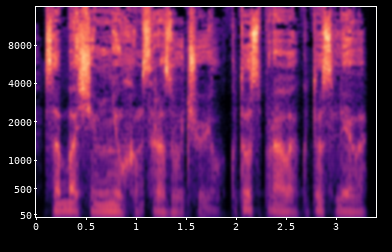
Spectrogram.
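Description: Male audiobook narrator, husky, dry close sound, measured reading. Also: lowish voice, fairly bright tone, no room sound. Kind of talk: scripted narration.

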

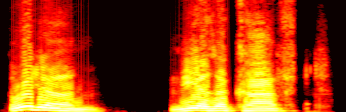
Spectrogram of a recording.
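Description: A stern old woman who scolds and mocks with cold authority, as a male reader puts her on. Her voice sits high and carries loudly, with a dry, close sound. It is an audiobook performance. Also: expressive, dry recording, close to an everyday voice. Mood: scornful. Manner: mocking and domineering. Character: stern scornful old woman, a reverend mother.

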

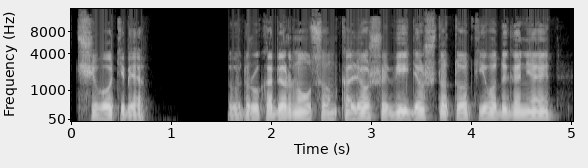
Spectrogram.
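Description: A man narrating a classic novel in a measured, expressive style on a close studio mic. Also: on the low side, no echo. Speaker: audiobook narrator. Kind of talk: scripted literary narration.

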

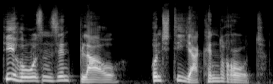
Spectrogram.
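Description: A man narrating a storybook slowly and clearly, in a deliberate, expressive way for language learners. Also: on the high side, no echo, clean studio sound.

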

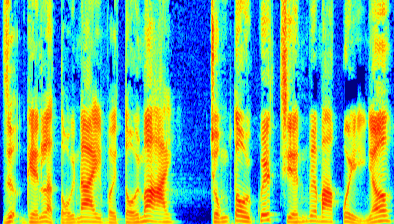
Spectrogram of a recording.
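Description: A man's voice: on the high side, brisk, fairly bright tone, no room sound, studio quality, pitched above the performer's own voice. A man voicing a brash middle-aged exorcist who gives blunt orders. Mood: commanding. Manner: blunt, commanding.

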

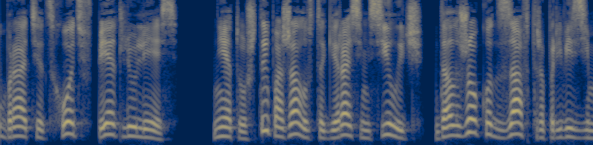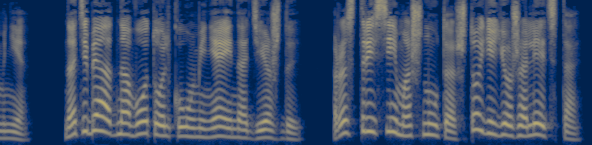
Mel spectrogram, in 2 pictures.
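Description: A woman's voice: lowish voice, mellow, no room sound, natural voice. Unyielding male merchant, coaxing and proverb-quoting, dry close sound, read by a woman. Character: wealthy domineering male merchant, sly and coaxing.

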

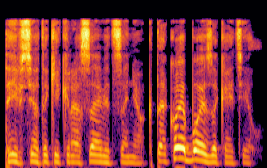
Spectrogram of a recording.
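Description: A man reading an audiobook, voicing a brash, jokey young male friend who acts as a referee and talks in a loud, upbeat, chummy way. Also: a little high, normal speed, breathy edge, dry recording, studio quality. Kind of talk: audiobook character voice.

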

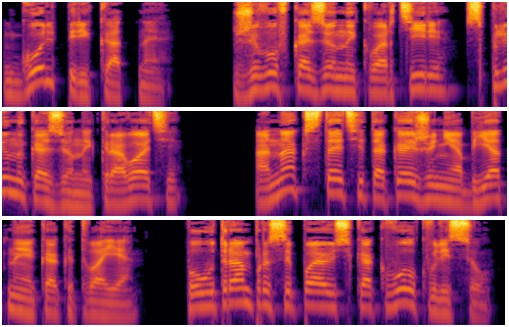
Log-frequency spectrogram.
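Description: A shy thirty-year-old ruler and former soldier talks in a self-deprecating, gently ironic way, as a male audiobook reader voices him. His voice sits in a middle register. The sound is dry and close to the mic. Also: medium pitch, sing-song, moderate pace, dry recording, voice pushed up, close to an everyday voice. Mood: earnest.

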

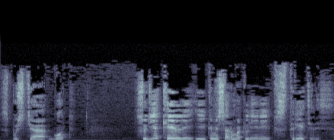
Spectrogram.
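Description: A man narrating a story, calm and low between the voiced dialogue. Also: takes it slowly. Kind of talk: storytelling reading.

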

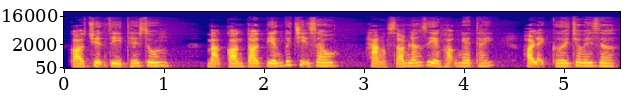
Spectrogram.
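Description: A woman's voice: mid-range voice, steady tone, brisk, a bit bright, no echo, studio quality, lightly acted. A woman playing a lecturing older mother-in-law.

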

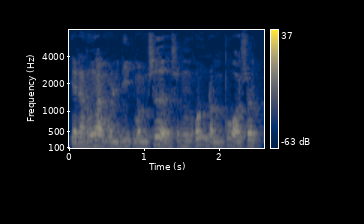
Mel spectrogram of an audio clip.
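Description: Male host, mid-pitched, conversational, roomy room sound with a faint hiss. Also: a little mellow. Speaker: podcast host. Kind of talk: casual chat.

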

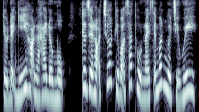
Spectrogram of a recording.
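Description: A woman's voice: mid-range voice, animated, quick pace, a little mellow, no echo, lightly acted. A woman reading the part of a resolute young swordswoman who speaks firmly and decisively, in a dry close recording. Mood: explaining. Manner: firm, decisive speech. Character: young heroine, resolute and fierce-tempered.

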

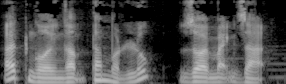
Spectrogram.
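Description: A man narrating an audiobook novel in a steady storytelling manner. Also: fairly low pitch, brisk, no echo, faint music behind.

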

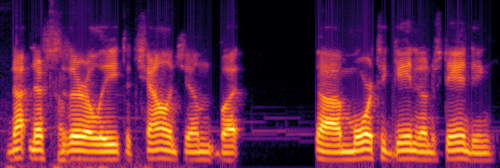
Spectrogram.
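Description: Low-voiced man introducing guests. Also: dry recording, muffled recording. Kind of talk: casual podcast banter.

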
